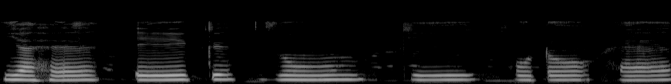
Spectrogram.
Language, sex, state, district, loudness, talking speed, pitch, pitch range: Hindi, female, Uttar Pradesh, Hamirpur, -30 LUFS, 55 wpm, 210 Hz, 205-215 Hz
